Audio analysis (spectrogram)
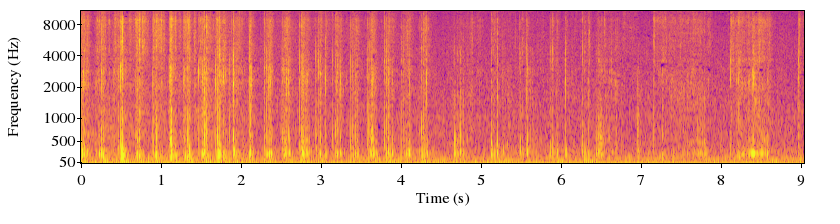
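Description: Fingertips scratch and rub along a flat braided woven straw strip with pink and blue ribbon binding, resting on carpet. Dense, dry crinkling and crackling scratches come in quick, uneven bursts, loudest in the first few seconds before easing into softer, steadier rubbing over a faint low hum.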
